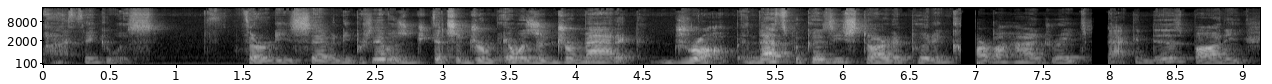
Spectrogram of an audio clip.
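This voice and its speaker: Room echo is audible as a man speaks with a fairly high pitch. His voice is somewhat breathy, with ordinary pitch variation. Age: 70s. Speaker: retired pharmacist, health vlogger. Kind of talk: casual monologue to camera. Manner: conversational, with frequent fillers.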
